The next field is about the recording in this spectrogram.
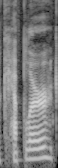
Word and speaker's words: Kep1er: Uh, I, I, I assume their name is meant to be pronounced uh, Kepler, Kepler, because it, cause it looks like the phrase Kepler, but there's a one instead of the L, you know, because we gotta get fancy with our linguistics now these days in order to really stand out with band names.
